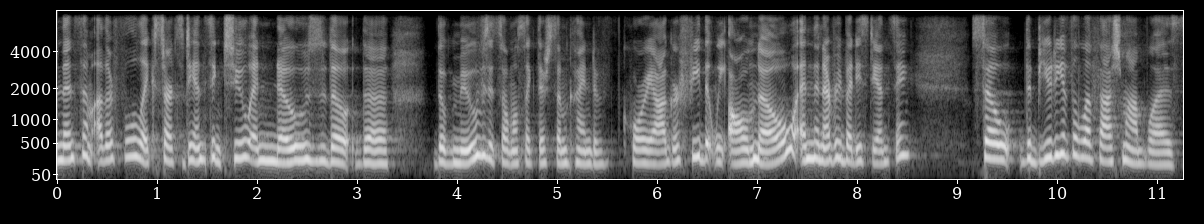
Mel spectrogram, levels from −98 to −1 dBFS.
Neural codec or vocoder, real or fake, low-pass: none; real; 7.2 kHz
